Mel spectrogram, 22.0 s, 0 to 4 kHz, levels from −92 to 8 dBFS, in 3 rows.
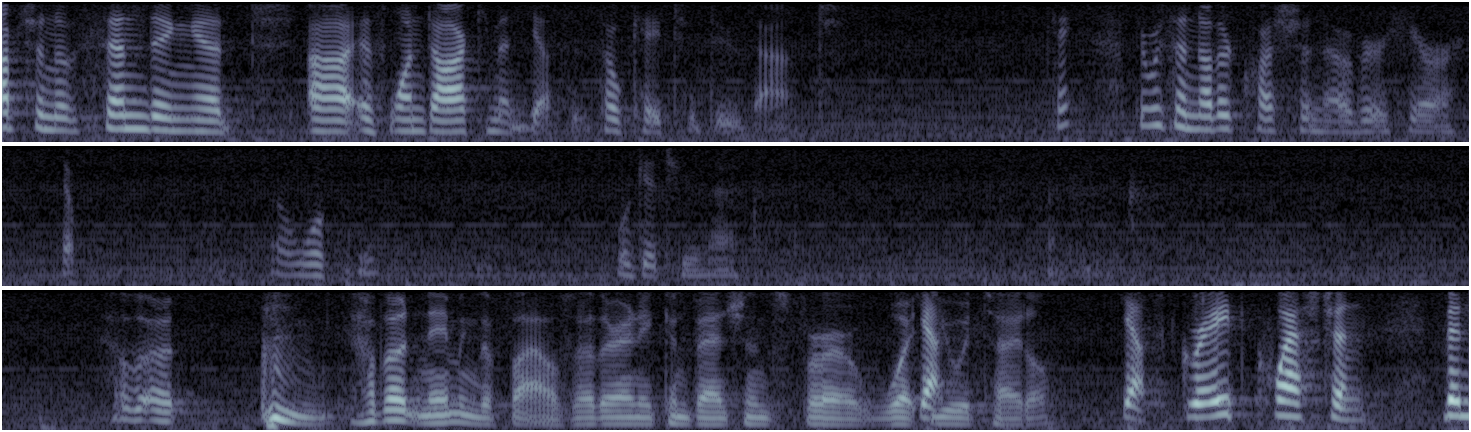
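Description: Short concealed packet loss at 16.85–16.91 s and 18.74–18.80 s: about 30 ms each went missing, and the receiver extended the preceding sound before blending back, leaving a brief smear. The band stops at 4 kHz, as on a G.711 A-law call path.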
